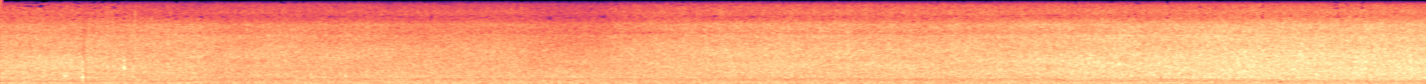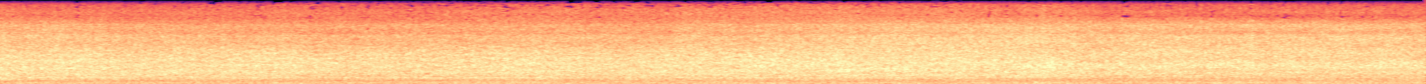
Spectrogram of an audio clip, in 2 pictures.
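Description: Steady rushing of the Big Almaty River's water flowing fast down its concrete channel and over small weir drops.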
